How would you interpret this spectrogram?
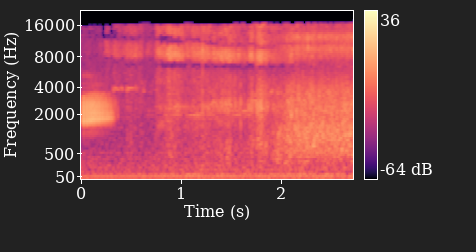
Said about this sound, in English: Grandad, what's this? It's a frog.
